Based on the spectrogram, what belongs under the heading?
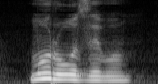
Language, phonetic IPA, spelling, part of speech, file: Ukrainian, [mɔˈrɔzewɔ], морозиво, noun, Uk-морозиво.ogg
- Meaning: ice cream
